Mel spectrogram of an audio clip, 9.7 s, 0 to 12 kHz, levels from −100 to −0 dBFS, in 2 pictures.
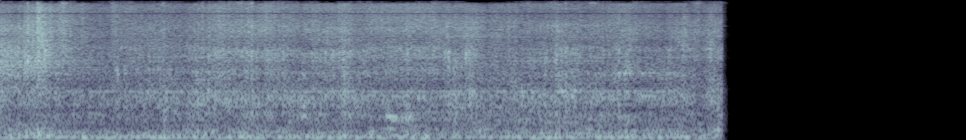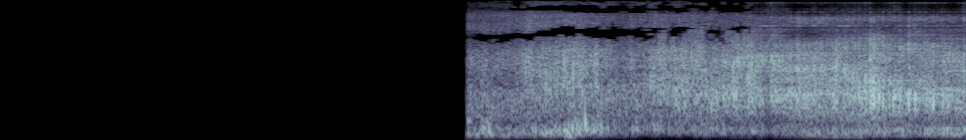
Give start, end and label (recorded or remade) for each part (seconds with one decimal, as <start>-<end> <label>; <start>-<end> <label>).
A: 0.0-5.6 remade; 5.6-8.6 recorded; 8.6-9.7 remade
